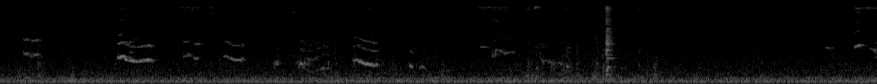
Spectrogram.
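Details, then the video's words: Baby puppy whimpering in darkness, giving short squeaky cries that bend up and down, a handful in the first seconds then sparser, with a sharp click near the middle and a low background hum. "Baby puppy crying in the dark."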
